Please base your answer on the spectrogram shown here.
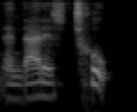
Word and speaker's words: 处: So now I'm going to introduce you another pronunciation, and that is 处，四声 the fourth tone.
